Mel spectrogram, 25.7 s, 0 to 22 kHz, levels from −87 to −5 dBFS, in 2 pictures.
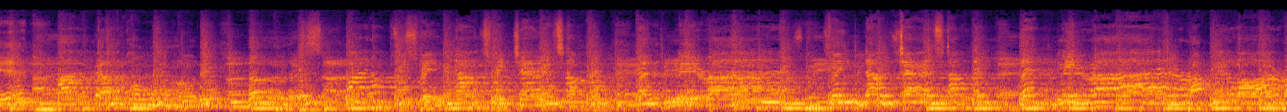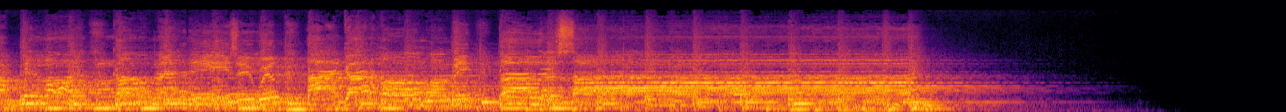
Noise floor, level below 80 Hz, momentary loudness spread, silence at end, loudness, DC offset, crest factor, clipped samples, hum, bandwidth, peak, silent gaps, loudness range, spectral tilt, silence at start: -85 dBFS; -32 dBFS; 3 LU; 2.7 s; -17 LUFS; under 0.1%; 14 dB; under 0.1%; none; 16 kHz; -4 dBFS; none; 2 LU; -5.5 dB/octave; 0 s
